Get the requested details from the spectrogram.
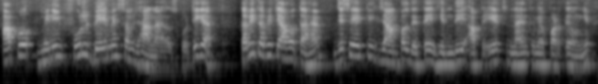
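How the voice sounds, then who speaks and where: A man's voice: a little high, big pitch swings, fairly bright tone. A young man giving a recorded engineering lecture, mixing English terms into his talk and checking in with his students often. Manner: repeats "ठीक है" often, reads English lines slowly. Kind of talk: recorded online lecture in Hindi-English mix.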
